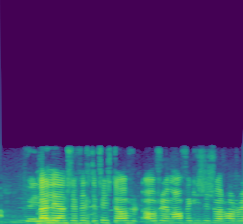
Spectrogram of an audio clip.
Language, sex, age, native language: Icelandic, male, 14, Icelandic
